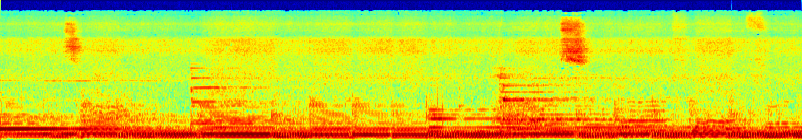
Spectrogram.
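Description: A live rock band playing at full volume. Electric guitars and bass hold long, heavy chords that change every few seconds, over drums, with a brief bright crash about a second in and another past the middle.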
